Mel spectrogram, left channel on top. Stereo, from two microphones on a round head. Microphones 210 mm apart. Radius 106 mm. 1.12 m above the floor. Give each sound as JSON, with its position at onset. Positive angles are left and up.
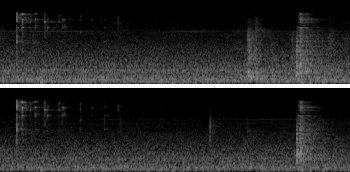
{"t": 0.2, "sound": "keys jangling", "side_deg": -15, "distance_m": 0.6}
